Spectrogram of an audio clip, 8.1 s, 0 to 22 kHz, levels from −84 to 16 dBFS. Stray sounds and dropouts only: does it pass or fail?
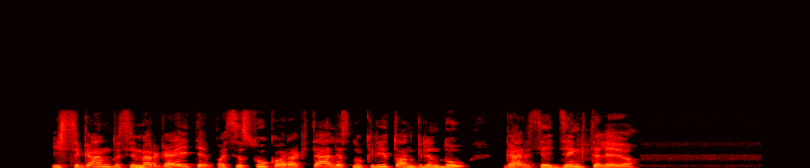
pass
